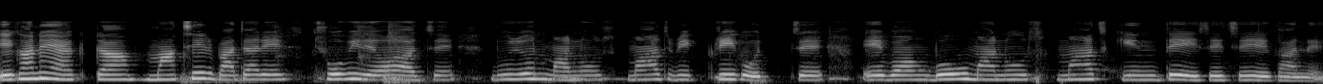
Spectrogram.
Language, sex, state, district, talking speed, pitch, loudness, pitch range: Bengali, female, West Bengal, Kolkata, 85 wpm, 225 Hz, -24 LUFS, 210-235 Hz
